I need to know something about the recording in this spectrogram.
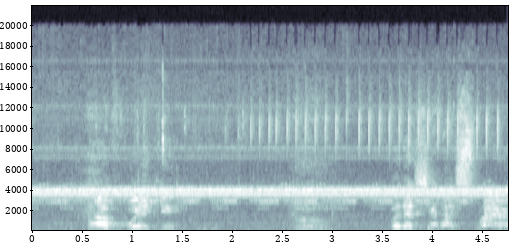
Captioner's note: yawns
